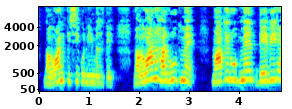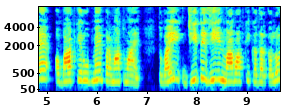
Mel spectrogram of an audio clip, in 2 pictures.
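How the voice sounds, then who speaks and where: Woman vlogger, preachy and insistent, higher-pitched; earnest advice to camera. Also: a bit bright. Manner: earnest, preachy, repeats phrases for emphasis. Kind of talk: moral advice talk to camera.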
